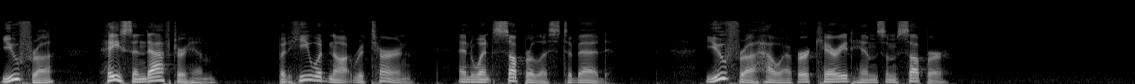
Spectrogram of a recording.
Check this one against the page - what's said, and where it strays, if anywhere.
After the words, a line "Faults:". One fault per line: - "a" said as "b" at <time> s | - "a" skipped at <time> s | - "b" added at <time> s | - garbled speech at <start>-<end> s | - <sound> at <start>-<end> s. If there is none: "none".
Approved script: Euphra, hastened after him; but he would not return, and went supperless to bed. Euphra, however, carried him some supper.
Euphra, hastened after him; but he would not return, and went supperless to bed. Euphra, however, carried him some supper.
Faults:
none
